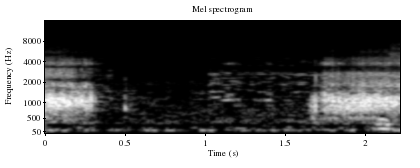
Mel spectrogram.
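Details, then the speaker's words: Teaching clip of noisy breath sounds with low, bubbling coarse crackles, contrasted with fine crackles of pulmonary fibrosis, pulmonary oedema and heart failure; coarse crackles. "causes of fine crackles pulmonary fibrosis and Pulmonary Oda this is the most common while other causes late in Inspiration in the heart failure is while this is the course"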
